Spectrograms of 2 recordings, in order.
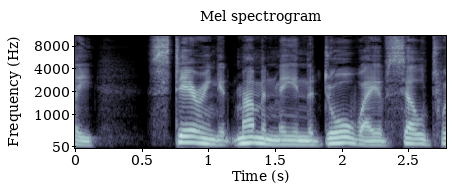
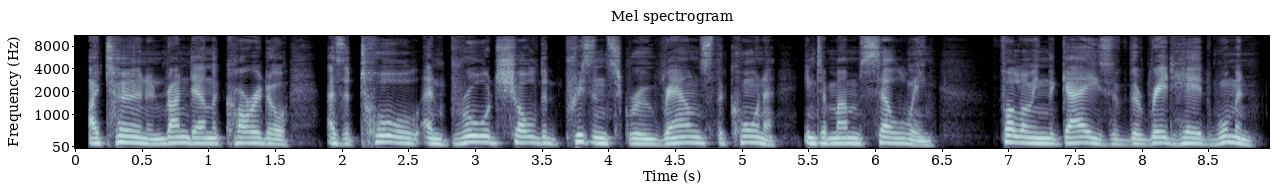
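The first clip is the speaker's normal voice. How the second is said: ordinary delivery, nothing marked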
